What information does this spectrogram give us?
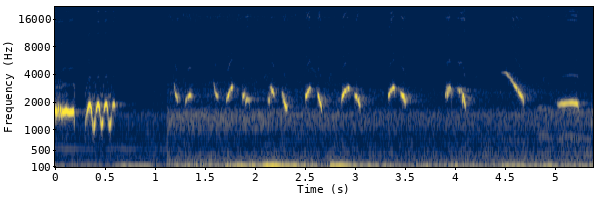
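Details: White-rumped shama singing, a recording used to stimulate shamas that have stopped singing or are stressed; a short buzzy trill opens, then a run of clear slurred whistles, each dipping, repeated about twice per second, over a steady faint background hum.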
